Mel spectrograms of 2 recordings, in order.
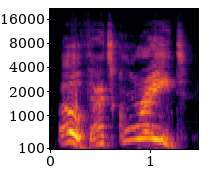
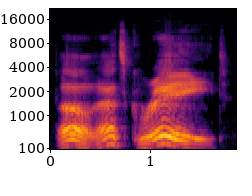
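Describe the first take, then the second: First: It sounds positive and enthusiastic. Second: It sounds negative and sarcastic.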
